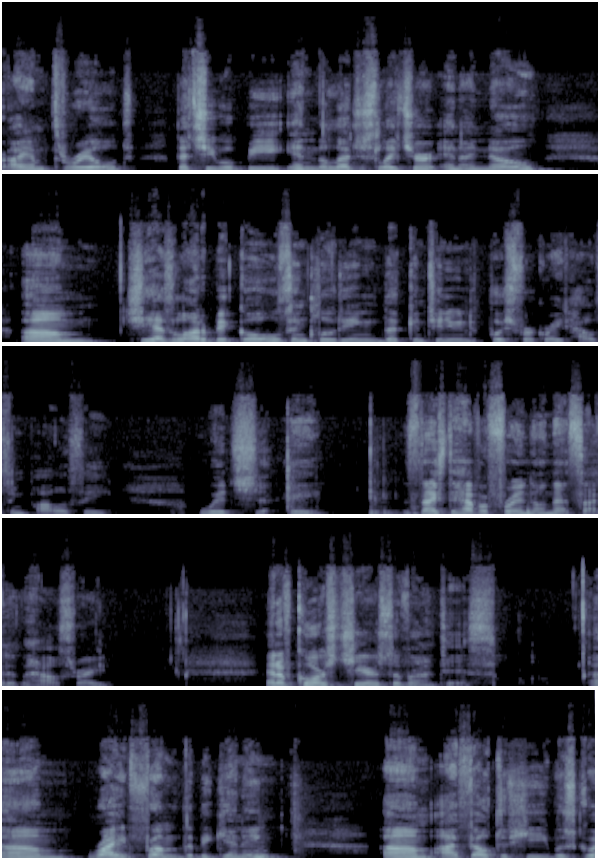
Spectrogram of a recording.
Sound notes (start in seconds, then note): none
